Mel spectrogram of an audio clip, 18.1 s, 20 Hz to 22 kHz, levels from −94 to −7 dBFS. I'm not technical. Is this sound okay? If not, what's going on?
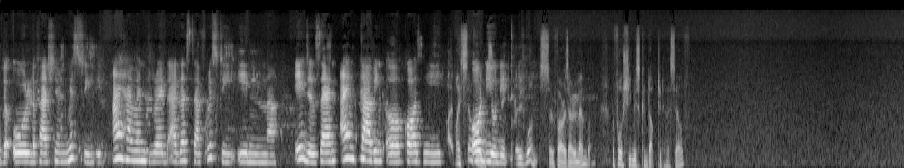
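No. There is an echo leak at 0.04 to 2.22 s, 2.87 to 3.04 s, 4.04 to 5.94 s, 6.54 to 7.75 s and 10.29 to 10.69 s. A delayed copy of the speech trails it by about 0.2 s, loudest at 6.54 to 7.75 s and faintest near 10.3 s. The likely cause is a loudspeaker on one end whose echo canceller failed to remove it.

There is also speech suppressed in double talk at 8.89 to 9.11 s and 9.67 to 10.37 s. The speech drops sharply in volume for short stretches, deepest in the second one. This likely happens because both sides talked at once and the echo canceller turned that side's voice down along with the echo.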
